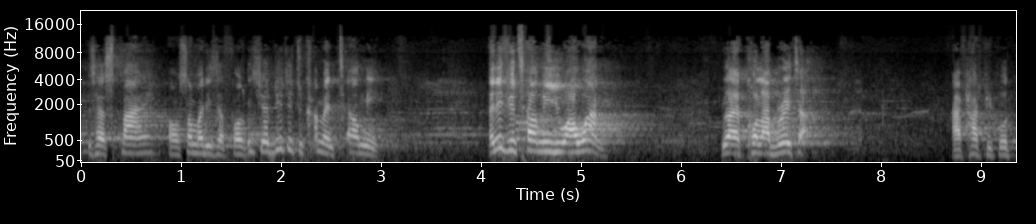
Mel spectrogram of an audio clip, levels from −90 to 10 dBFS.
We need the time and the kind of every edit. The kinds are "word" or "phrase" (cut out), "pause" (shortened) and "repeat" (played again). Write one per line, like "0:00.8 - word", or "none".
0:01.7 - word
0:04.3 - word

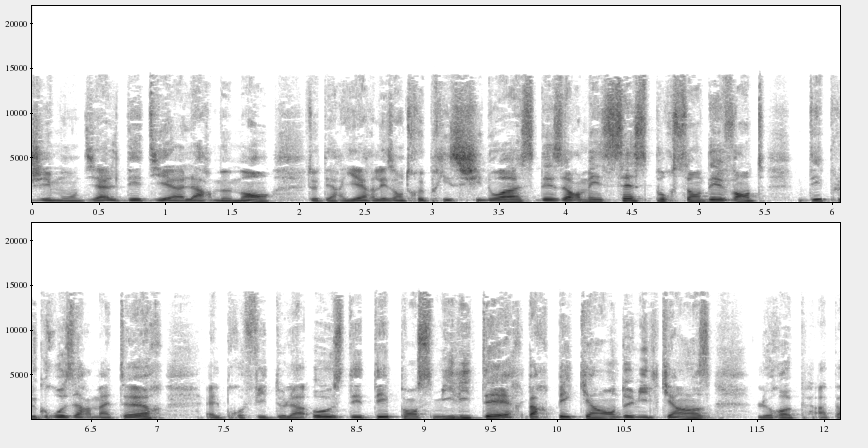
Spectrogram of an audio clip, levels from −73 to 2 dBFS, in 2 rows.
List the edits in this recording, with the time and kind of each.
0:02.0 - word
0:03.8 - phrase
0:09.8 - word

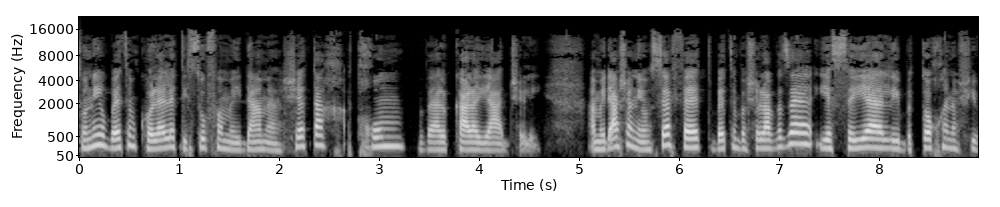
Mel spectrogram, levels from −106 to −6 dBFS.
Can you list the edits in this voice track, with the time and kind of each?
0:02.7 - word

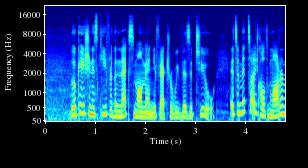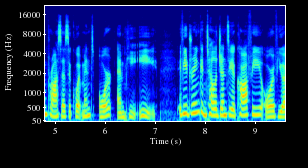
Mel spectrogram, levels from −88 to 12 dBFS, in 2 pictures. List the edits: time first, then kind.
0:04.2 - phrase

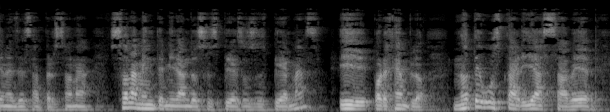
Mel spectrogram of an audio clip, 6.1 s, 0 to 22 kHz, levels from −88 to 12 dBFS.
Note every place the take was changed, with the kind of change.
0:03.3 - pause

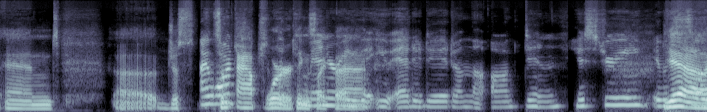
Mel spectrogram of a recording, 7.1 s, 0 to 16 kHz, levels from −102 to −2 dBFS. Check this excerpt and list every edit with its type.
0:02.0 - word
0:02.9 - word

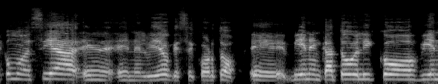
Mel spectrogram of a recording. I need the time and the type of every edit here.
0:02.5 - pause

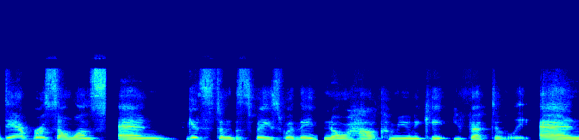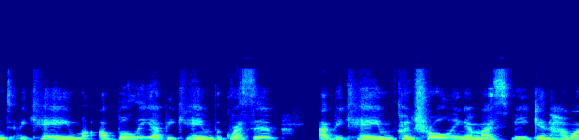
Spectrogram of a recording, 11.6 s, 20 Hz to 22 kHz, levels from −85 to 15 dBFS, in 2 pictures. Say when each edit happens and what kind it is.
0:01.0 - word
0:01.9 - word
0:02.4 - word
0:03.2 - word
0:03.8 - word
0:05.9 - word
0:07.9 - word
0:09.7 - word

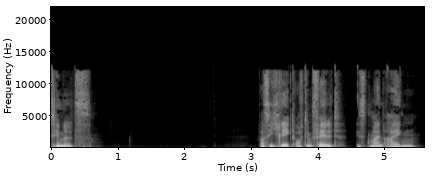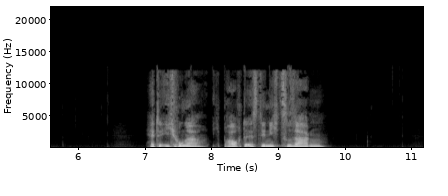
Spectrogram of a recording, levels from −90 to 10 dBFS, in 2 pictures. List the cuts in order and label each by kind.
none

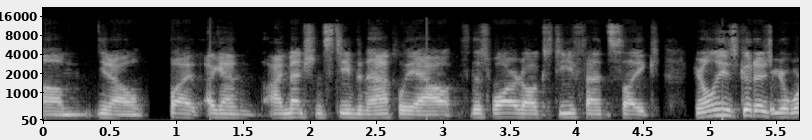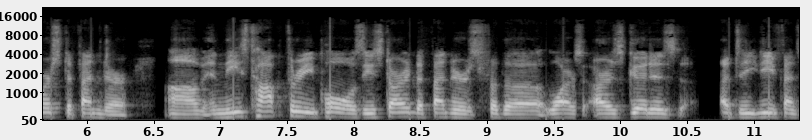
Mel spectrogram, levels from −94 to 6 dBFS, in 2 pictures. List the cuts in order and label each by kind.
0:05.4 - word
0:09.6 - word

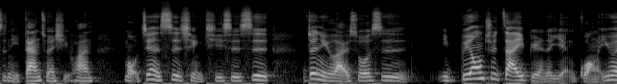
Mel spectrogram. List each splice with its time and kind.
none

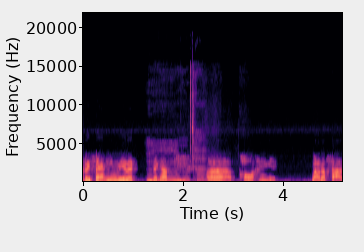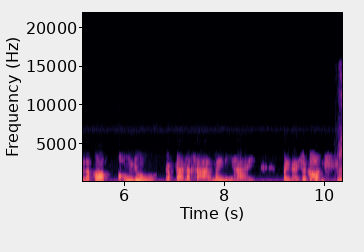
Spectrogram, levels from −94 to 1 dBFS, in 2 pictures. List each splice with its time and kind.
none

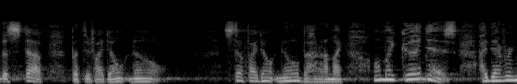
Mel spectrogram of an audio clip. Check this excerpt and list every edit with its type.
0:00.9 - word
0:03.2 - word

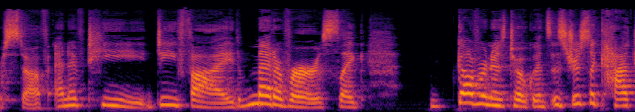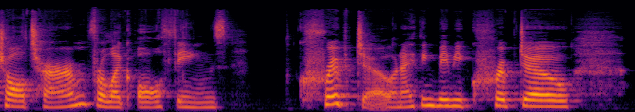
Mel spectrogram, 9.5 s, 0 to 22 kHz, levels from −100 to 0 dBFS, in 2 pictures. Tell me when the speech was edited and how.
none

